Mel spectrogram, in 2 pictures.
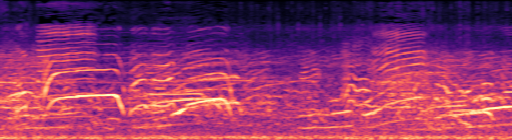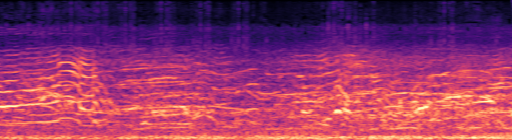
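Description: Crowd of many voices talking and calling out over one another, with high excited squeals about half a second in and again around four seconds.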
